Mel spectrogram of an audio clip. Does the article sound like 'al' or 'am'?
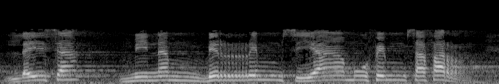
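am. The article is pronounced as am, tribal dialect style. It uses the listeners' own dialect to win their hearts.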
